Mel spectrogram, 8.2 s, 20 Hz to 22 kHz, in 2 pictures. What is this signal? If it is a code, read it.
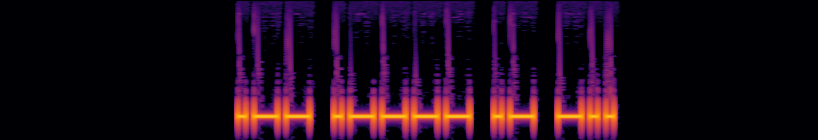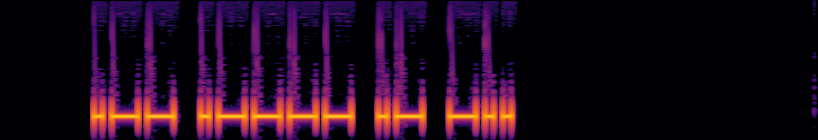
Morse code, heard as a keyed tone, about 28 wpm, 700 Hz. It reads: W1AD W1AD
